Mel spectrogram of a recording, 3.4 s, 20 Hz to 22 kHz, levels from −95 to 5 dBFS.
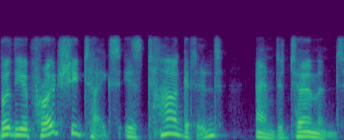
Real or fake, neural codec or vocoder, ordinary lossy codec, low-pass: real; none; Opus, 16 kbps; 7.2 kHz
